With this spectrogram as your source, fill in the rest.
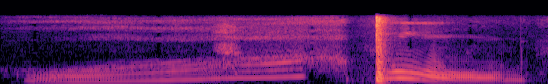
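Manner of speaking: long rising whoosh, then a big drawn-out boom; slow-motion hit. Shown as a demonstration. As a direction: stretch it like a Matrix punch. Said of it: "it was like the Matrix, slow motion".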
